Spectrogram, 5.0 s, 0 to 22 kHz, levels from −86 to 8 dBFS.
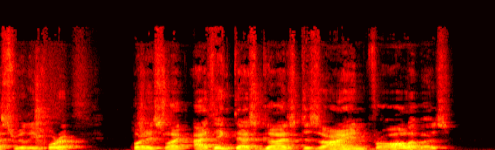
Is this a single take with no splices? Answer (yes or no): yes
